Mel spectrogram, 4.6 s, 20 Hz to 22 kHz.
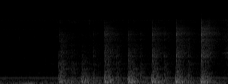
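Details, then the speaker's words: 2003 Toyota Tacoma, wheel raised and rocked at 3 and 9 o'clock: sharp, regular clunks about twice a second showing large play; worn outer tie rod end. "there is huge play and in this case we are talking about outer TI rod or Tyro end"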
